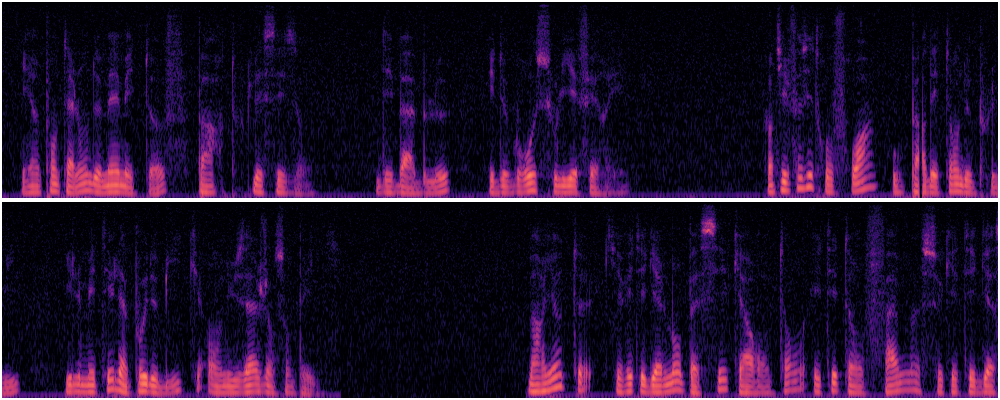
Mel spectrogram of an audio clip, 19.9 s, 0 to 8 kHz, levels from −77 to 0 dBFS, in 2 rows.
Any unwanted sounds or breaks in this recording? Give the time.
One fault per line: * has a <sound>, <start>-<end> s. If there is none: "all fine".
* has a dropout, 9.2-9.2 s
